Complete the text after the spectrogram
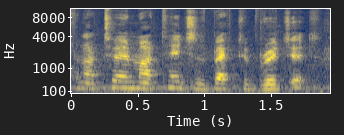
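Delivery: plain reading voice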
